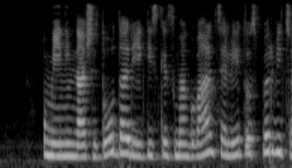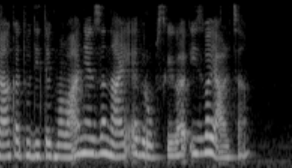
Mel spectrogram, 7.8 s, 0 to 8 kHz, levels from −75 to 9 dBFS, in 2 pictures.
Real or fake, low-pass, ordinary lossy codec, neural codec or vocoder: real; 7.2 kHz; none; none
